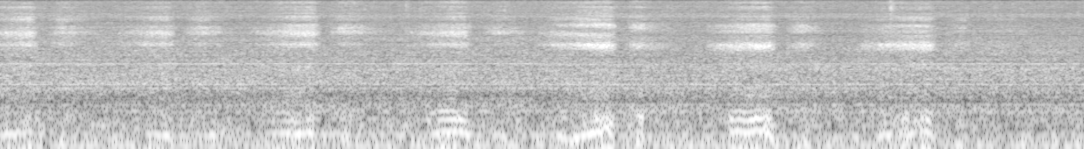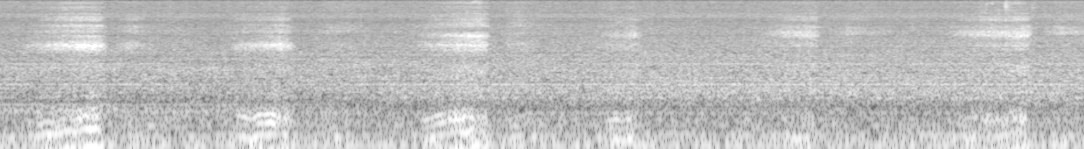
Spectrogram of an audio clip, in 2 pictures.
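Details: Chow Chow dog sleeping, with low rumbling snorts about every second over a steady background hum; snoring.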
